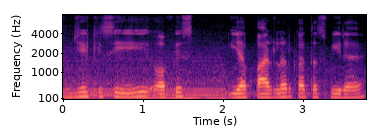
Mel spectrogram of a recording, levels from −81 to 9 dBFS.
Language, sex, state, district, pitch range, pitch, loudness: Hindi, male, Bihar, West Champaran, 125-140 Hz, 130 Hz, -18 LUFS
